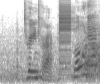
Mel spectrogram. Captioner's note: buzzer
